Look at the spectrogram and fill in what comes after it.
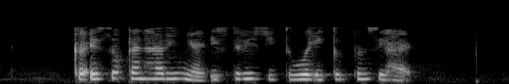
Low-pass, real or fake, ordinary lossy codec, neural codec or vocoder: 7.2 kHz; fake; MP3, 24 kbps; codec, 44.1 kHz, 2.6 kbps, DAC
